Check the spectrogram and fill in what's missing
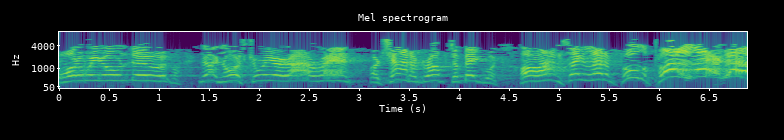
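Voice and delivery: shouted, high preaching cadence; preaching at full force. Acted. Preacher shouting to the congregation, full force. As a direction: preach it out to the church.

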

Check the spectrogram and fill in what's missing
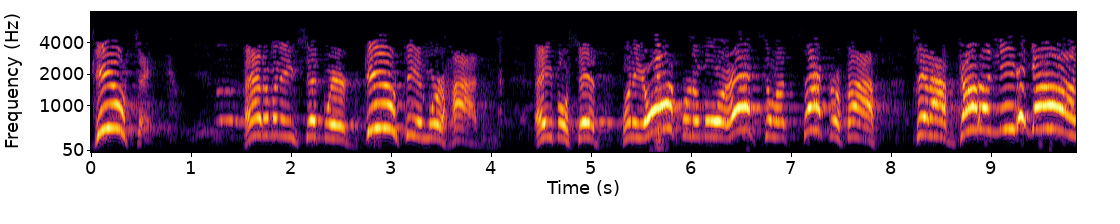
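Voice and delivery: loud, high-pitched hellfire sermon; thundering pulpit shout; full-force preaching. Acted. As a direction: preach it at the top of your voice.

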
